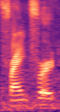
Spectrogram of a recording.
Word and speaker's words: Frankfurt: I don't think you roll your R on that. Frankfurt and send it.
